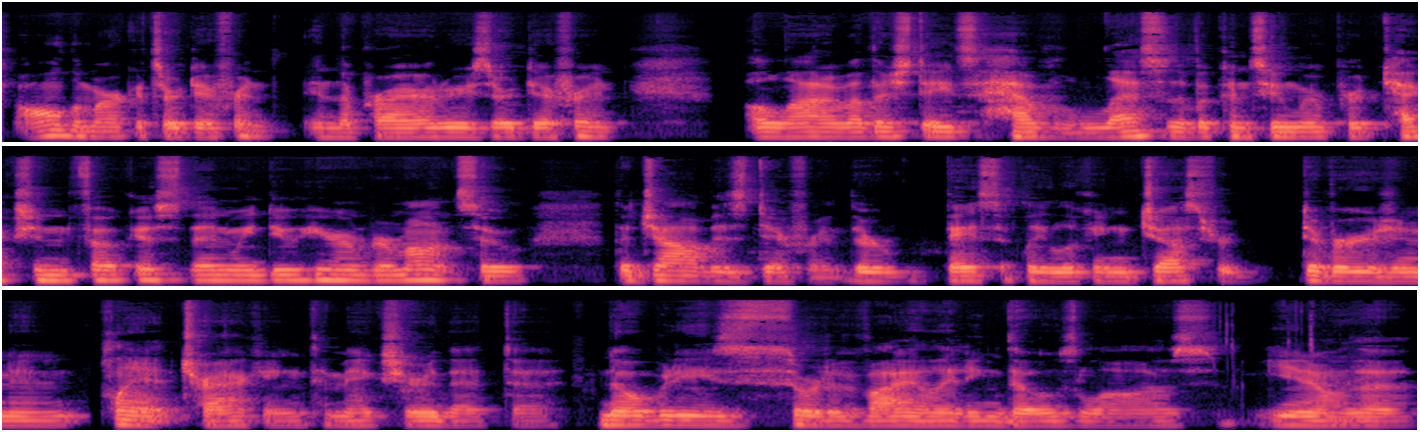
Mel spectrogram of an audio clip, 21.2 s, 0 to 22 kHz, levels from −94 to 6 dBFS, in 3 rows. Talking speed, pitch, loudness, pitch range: 160 wpm, 105 Hz, -23 LUFS, 100-110 Hz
